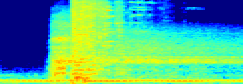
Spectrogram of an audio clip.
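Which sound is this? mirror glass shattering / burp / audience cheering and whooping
mirror glass shattering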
